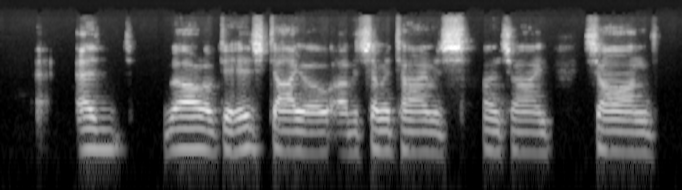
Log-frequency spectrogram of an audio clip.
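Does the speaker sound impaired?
Yes: Down syndrome.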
